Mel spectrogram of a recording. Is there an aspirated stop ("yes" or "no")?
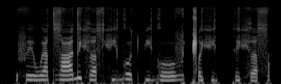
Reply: no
